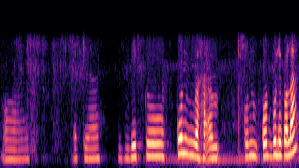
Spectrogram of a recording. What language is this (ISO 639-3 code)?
asm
